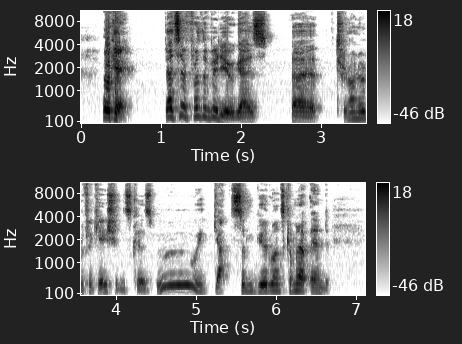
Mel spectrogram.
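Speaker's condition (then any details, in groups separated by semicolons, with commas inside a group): No condition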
